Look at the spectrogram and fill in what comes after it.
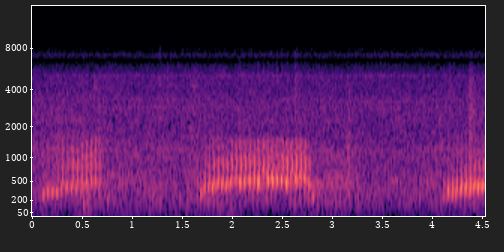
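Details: Female house cat giving her unusual frog-like purr: three buzzy, rapidly pulsed bursts, the middle one longest at about a second, each with a faint rising tone, separated by short pauses.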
